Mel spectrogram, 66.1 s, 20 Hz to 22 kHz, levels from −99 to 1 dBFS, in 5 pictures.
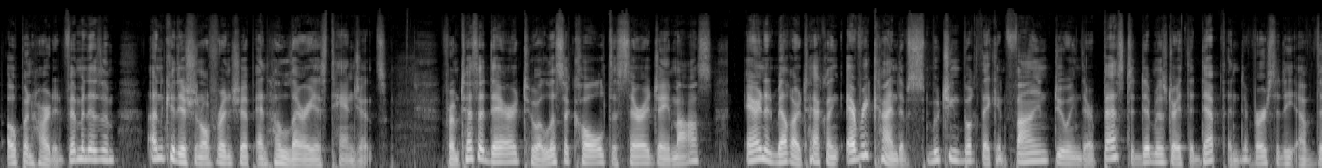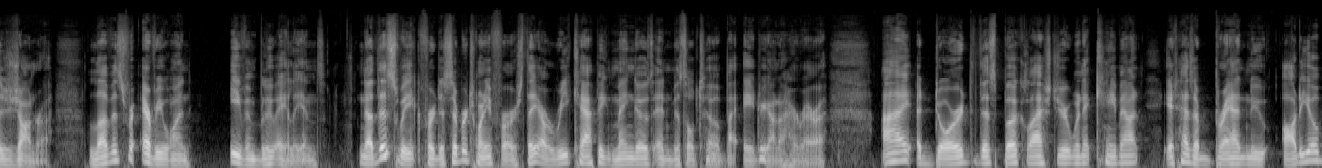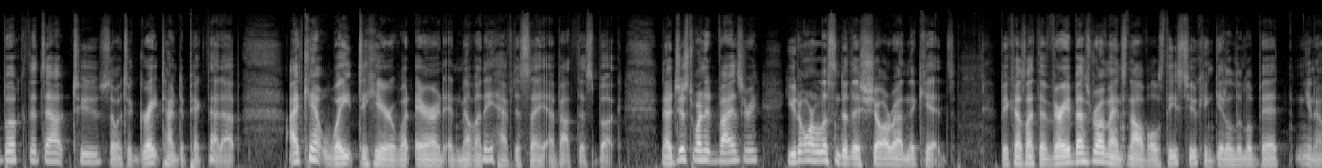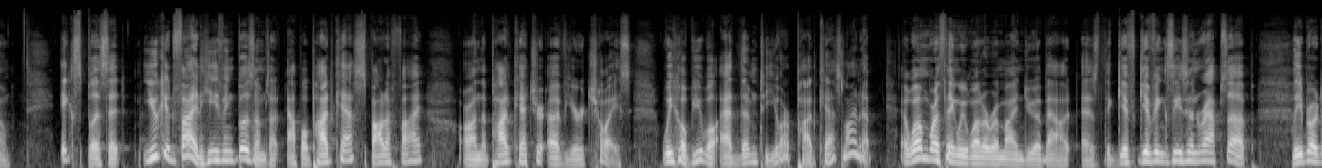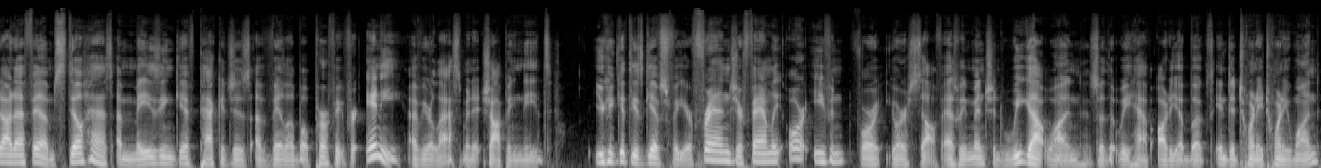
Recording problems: none

